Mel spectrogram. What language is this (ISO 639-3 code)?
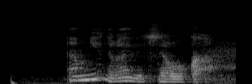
rus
